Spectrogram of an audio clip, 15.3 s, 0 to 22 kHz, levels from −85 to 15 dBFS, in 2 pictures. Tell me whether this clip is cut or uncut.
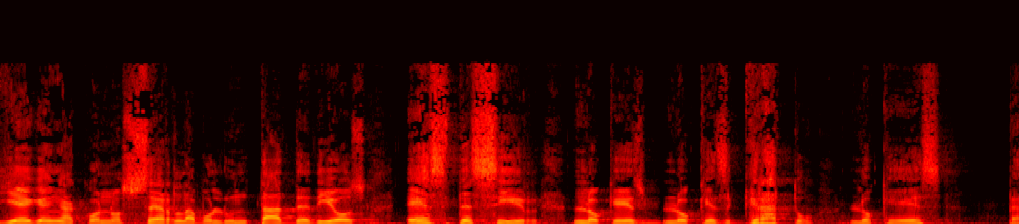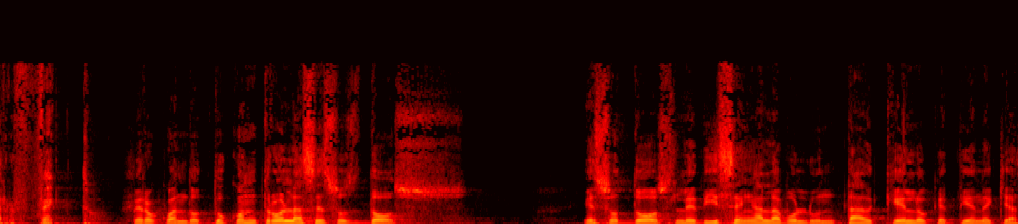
cut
